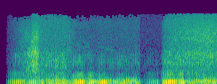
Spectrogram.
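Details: Bodza, a domestic kitten, purrs steadily indoors: a low, continuous rumbling throb with soft pulsing, briefly dipping near the three-second mark before swelling again; a faint rustle sounds early on.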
